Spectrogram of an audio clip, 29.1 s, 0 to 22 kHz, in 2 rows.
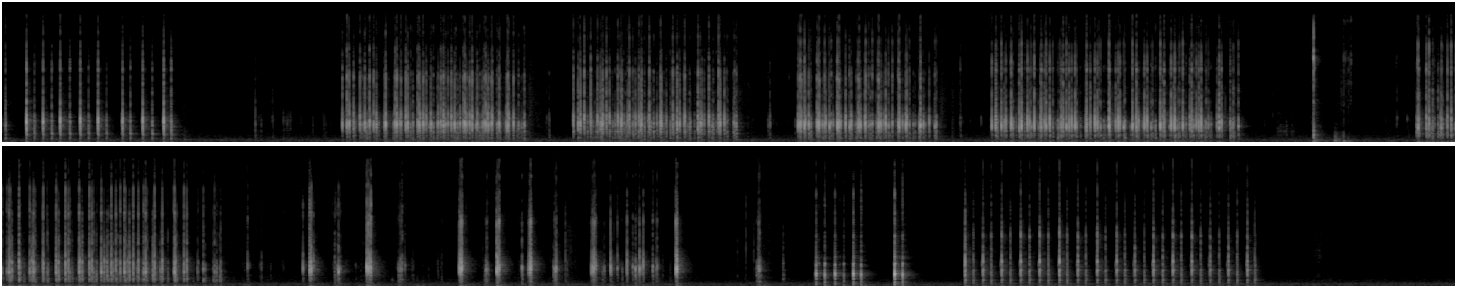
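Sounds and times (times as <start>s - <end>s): mechanical keyboard typing: 0.0s - 1.8s, 3.4s - 12.4s, 14.1s - 21.4s, 22.0s - 23.6s, 24.2s - 27.2s.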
